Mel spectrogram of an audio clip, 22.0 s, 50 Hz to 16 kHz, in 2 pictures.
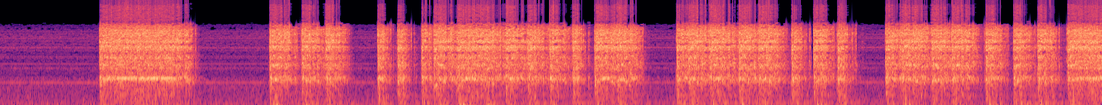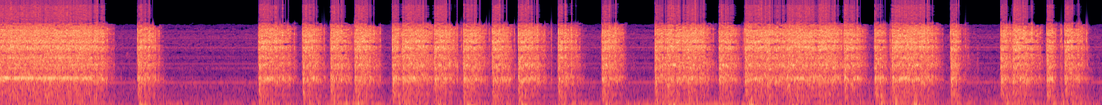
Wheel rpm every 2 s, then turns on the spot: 90, 30, 70, 40, 40, 160, 60, 70, 30, 80, 50.
none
